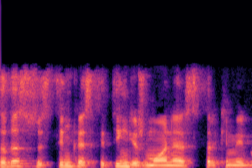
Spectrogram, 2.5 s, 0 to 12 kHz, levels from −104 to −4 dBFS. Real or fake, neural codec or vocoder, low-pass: real; none; 7.2 kHz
